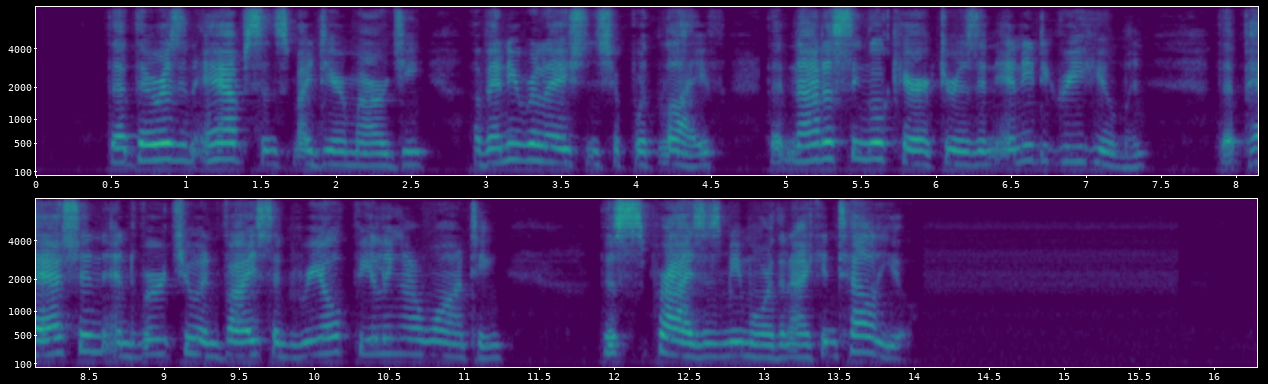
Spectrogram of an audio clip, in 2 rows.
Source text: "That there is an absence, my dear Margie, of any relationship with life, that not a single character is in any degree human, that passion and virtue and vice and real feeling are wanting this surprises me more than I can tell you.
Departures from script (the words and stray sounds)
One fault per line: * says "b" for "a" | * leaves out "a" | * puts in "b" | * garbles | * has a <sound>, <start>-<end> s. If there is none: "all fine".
all fine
